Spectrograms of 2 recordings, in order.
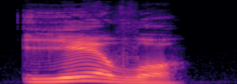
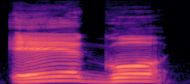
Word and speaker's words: его: В інтелігентній мові вимовляють «єво», а не «его» і не «ехо».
